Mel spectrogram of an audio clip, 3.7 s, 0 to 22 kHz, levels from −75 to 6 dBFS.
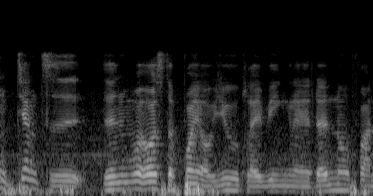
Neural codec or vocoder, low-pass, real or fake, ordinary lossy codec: none; 7.2 kHz; real; Opus, 24 kbps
